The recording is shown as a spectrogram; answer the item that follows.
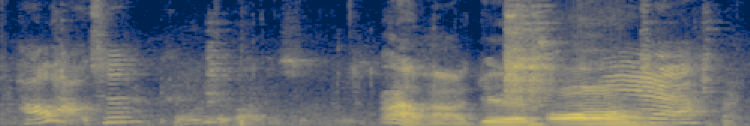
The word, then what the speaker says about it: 好好吃: If very delicious, you say 好好吃. Oh, dude. Oh. Yeah. 好好吃 means very delicious.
